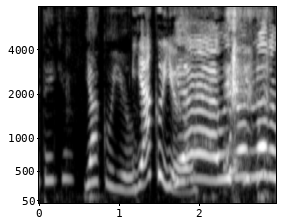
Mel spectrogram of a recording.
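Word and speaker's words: дякую: Yakuyu.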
